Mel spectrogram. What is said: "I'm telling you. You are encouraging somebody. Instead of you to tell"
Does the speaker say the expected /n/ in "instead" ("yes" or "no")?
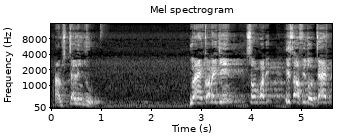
no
